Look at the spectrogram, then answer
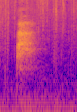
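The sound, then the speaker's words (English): A fireplace gives one short burst of crackling hiss that quickly fades into a low, steady rumble. It is fairly quiet, with no voices. “It is a wonderful time for a nice campfire. Or fireplace. Or fireplace, either. Either way. There it is.”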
